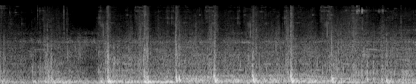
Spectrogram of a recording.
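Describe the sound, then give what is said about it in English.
Quiet footsteps inside a building in a video game form a steady series of soft, dull thuds at an even walking pace, with no talk over them. “And this is quiet walking in a building, just to kind of give you a comparison point.”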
